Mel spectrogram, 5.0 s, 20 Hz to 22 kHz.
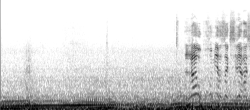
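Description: A 2020 Mini GP engine hums low and steady, then swells as it picks up speed. A voice talks over the later part.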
